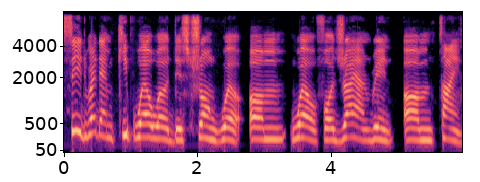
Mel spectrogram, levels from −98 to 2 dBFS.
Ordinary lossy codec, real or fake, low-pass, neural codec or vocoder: none; real; 7.2 kHz; none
